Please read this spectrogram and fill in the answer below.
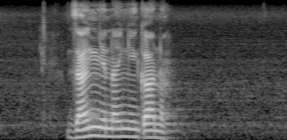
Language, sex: Venda, male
